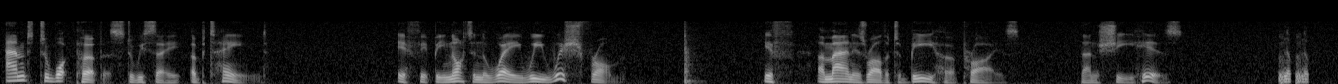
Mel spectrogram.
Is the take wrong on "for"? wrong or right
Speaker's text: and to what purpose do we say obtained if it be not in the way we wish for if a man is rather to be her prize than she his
wrong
